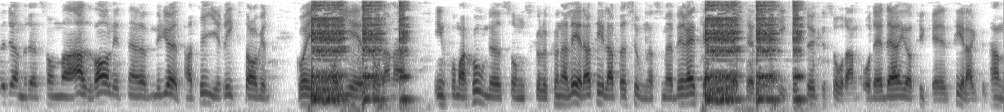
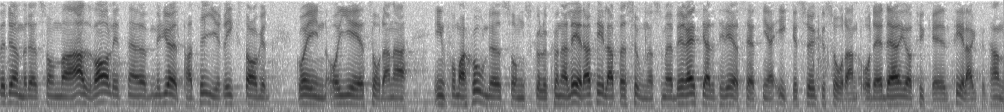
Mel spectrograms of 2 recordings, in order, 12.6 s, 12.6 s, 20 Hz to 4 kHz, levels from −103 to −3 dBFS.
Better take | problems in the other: second | noise reduction (classical method log-MMSE)

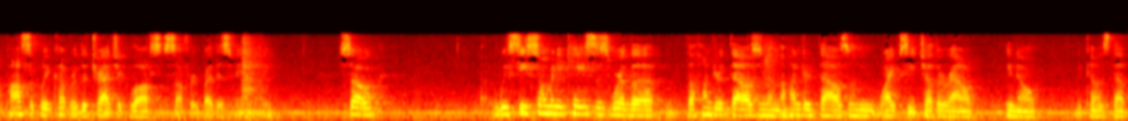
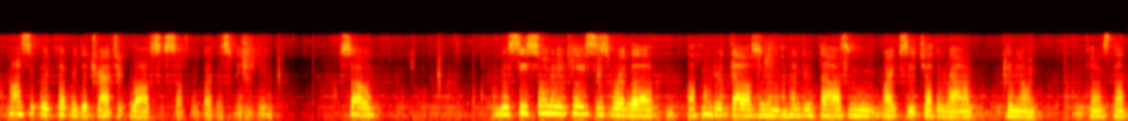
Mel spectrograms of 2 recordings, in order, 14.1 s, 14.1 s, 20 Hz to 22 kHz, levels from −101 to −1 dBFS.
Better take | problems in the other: first | noise reduction (neural separator model SepFormer DNS4)

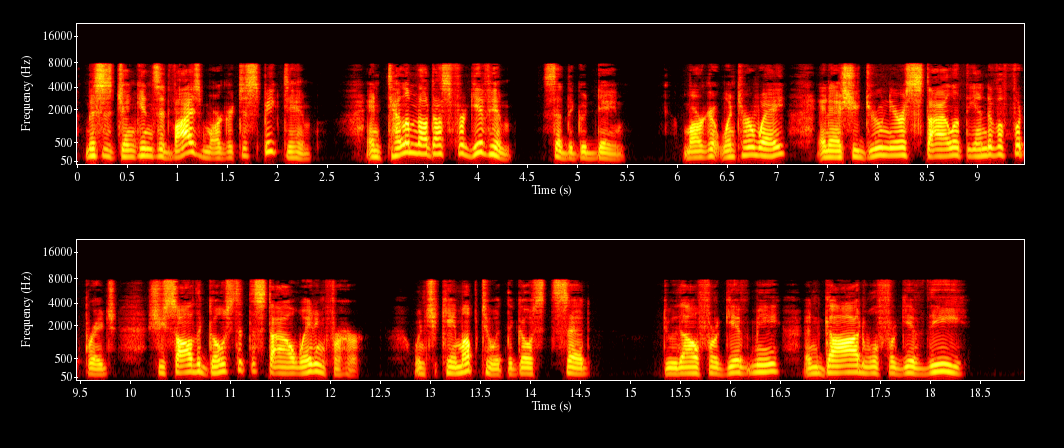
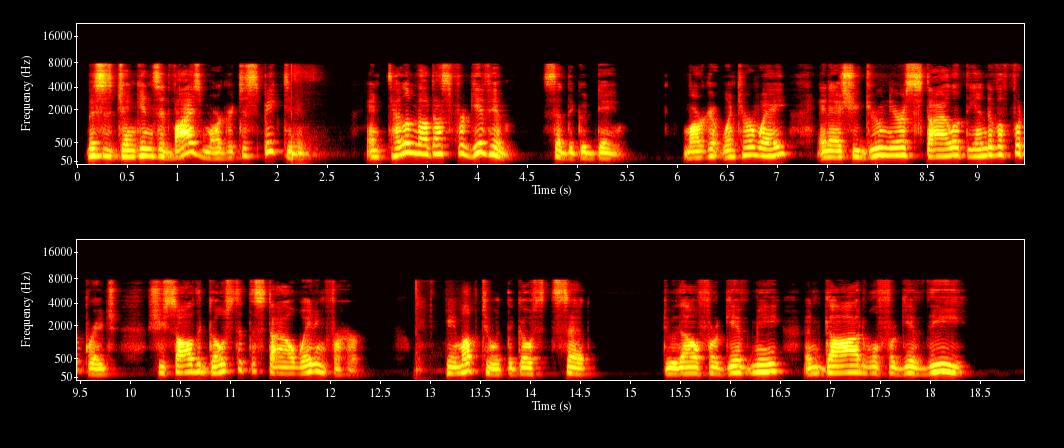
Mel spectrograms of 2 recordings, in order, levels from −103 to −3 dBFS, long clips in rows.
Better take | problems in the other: first | noise reduction (neural mask model DeepFilterNet 3)

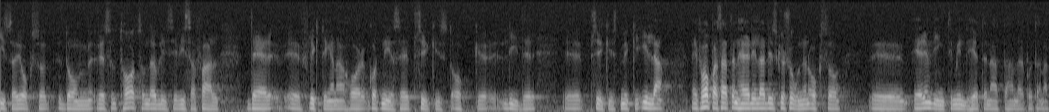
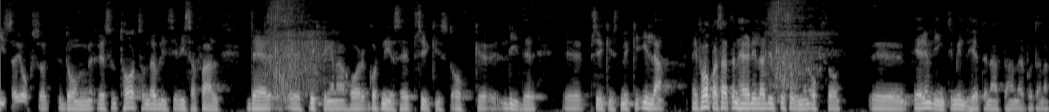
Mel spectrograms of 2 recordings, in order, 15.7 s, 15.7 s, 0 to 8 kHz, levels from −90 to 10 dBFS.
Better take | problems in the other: first | noise reduction (classical method Wiener filter)

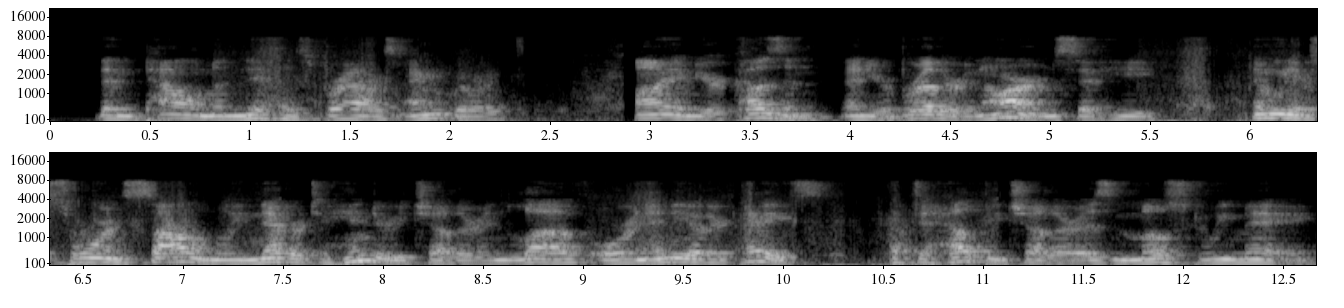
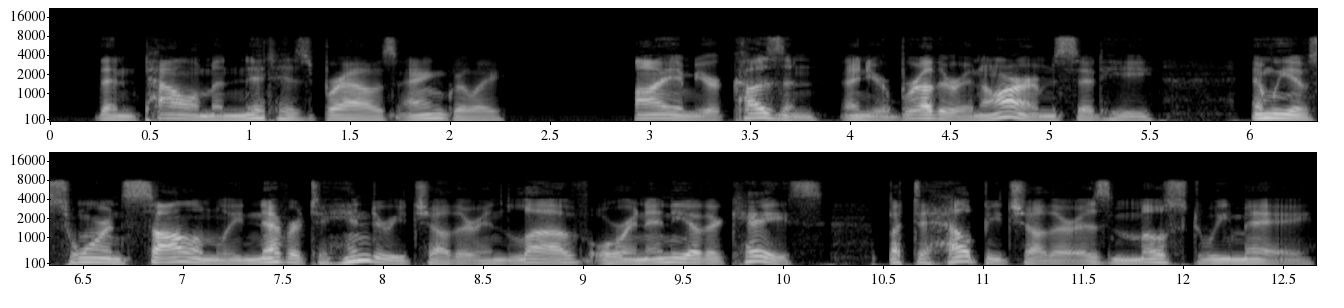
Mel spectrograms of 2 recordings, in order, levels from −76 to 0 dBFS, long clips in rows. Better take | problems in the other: second | noise reduction (neural separator model SepFormer DNS4)

